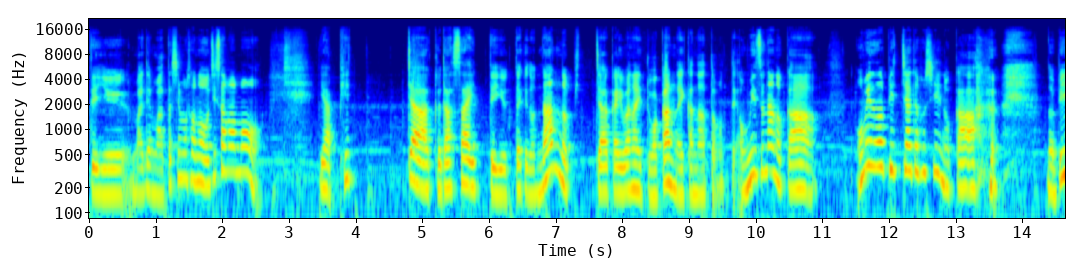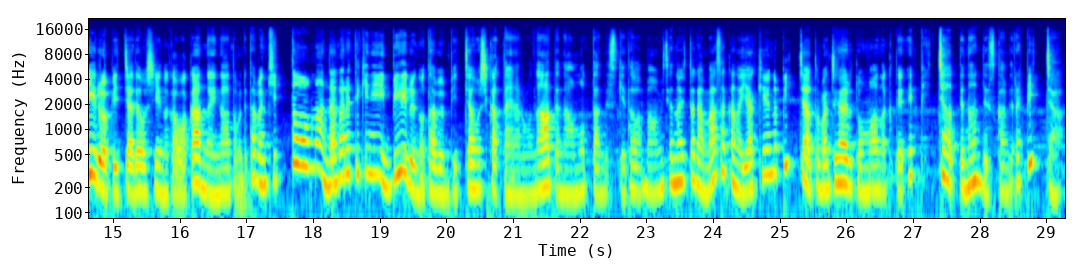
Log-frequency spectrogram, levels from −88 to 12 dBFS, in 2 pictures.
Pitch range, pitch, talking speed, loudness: 180-250 Hz, 200 Hz, 405 characters per minute, -23 LUFS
